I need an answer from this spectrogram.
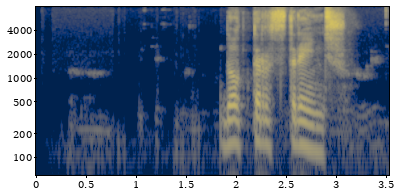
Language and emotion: Russian, neutral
